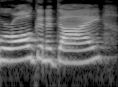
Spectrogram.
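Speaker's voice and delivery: frantic, loud, panicked scream. Illustrating two ways a captain could announce a storm: a panicked scream. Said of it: "the captain comes out and screams".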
